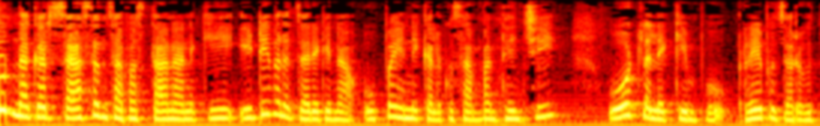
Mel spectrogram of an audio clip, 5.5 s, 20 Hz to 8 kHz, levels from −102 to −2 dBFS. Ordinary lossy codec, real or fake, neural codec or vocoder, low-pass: none; real; none; none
